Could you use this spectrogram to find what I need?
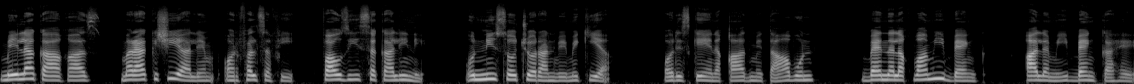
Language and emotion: Urdu, neutral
